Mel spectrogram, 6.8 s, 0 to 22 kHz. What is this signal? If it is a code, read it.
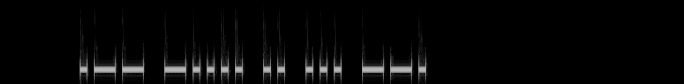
Morse code, heard as a keyed tone, about 17 wpm, 700 Hz. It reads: W6ISG
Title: USA Call Signs - 5 Characters - Repeated 2x - 17wpm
